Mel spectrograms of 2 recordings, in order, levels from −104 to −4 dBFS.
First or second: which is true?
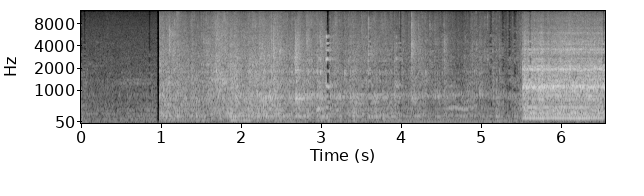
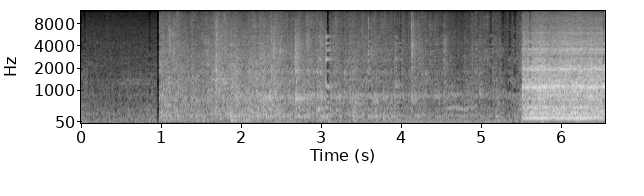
first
